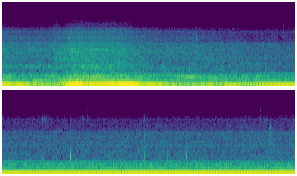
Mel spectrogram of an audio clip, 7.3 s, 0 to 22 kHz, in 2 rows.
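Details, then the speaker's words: 2002 Toyota RAV4 with replacement used engine from a 2003 RAV4, after engine swap and clearing codes: revs up smoothly and settles to steady even idle, running better; earlier fault likely a bad O2 sensor, transmission code remains. "it sounds like it's running a little better all right let it run for a couple minutes"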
